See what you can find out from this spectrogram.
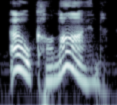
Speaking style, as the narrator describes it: shouted

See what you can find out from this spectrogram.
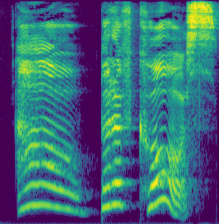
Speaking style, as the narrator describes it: he exclaimed dramatically, a sparkle of mischief in his eye

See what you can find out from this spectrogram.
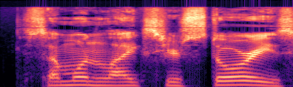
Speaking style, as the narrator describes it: he cried happily

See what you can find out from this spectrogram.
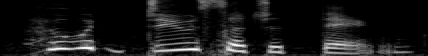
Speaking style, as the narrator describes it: Rosie exclaimed as she broke down crying

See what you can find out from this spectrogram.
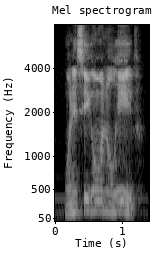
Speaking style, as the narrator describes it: Toby said with an innocent tone in his shaky voice

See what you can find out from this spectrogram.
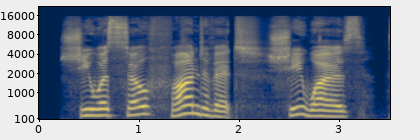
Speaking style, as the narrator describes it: said Ben Weatherstaff slowly

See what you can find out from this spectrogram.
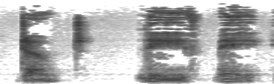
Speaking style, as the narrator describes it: he whispered

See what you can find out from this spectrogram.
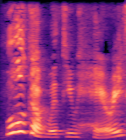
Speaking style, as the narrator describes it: said Ted

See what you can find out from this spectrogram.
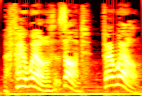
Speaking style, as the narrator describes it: every voice cried with one impulse

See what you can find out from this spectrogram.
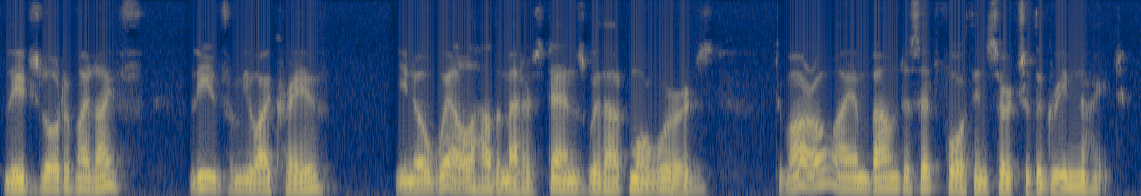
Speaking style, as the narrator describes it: sadly Sir Gawain said

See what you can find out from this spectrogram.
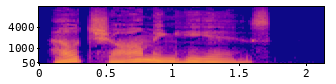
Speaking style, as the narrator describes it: sighed Miss Peavy

